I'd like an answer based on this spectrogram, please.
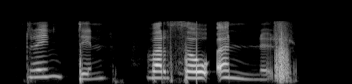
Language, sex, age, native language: Icelandic, female, 10, Icelandic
